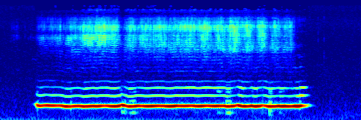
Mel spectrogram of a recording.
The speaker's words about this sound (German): Dieses Summen war von einer Alarmanlage. Die wurde extra im Haus eingebaut. Sie sollte nämlich Gefahren melden. Wenn zum Beispiel nämlich die Geheimpolizei vor der Tür stand.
